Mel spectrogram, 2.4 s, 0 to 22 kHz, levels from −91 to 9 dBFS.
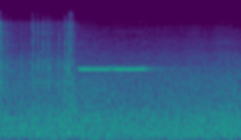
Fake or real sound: real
